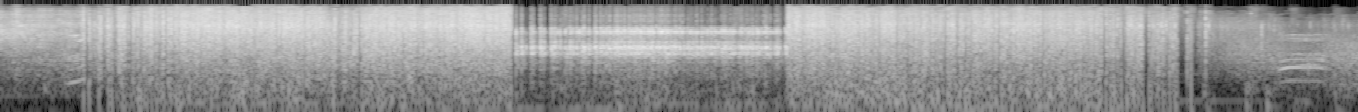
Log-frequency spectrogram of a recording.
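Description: Firecrackers taped to a person's body go off in a rapid chain, a dense crackling barrage of sharp pops lasting several seconds, loud and close, with a brief high hiss partway through and a voice near the end.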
